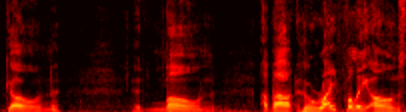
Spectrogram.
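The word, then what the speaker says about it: Ghosn: Nissan won the first round in its long brewing boat battle with former chairman Carlos I call him Gosen. I think it's pronounced goon admon about who rightfully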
